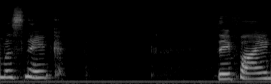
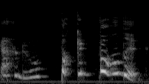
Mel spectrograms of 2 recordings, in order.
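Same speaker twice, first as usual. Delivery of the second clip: snappy retort; 10 semitones higher, 8 dB louder than usual. Retold or imitated. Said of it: "She's like".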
